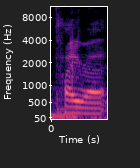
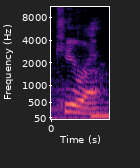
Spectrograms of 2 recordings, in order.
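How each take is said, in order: First: The first syllable does not sound like 'keer'. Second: The first syllable sounds like 'keer'. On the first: The speaker calls it right. "So I know it's Kyra, and I've literally never mispronounced it since" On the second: The speaker calls it wrong. "that's how we would pronounce it in, uh, in the States. Like K I R is always like Kier"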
